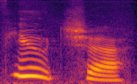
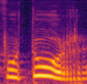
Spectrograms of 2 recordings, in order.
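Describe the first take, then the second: First: The middle consonant is a ch sound. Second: The middle consonant is a plain t sound. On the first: The speaker calls it right. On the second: The speaker calls it wrong. "Not futur"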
